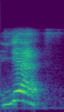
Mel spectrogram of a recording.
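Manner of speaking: put-on high, loud little-kid yes; a pouting kid insisting; child's answer. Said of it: "You sad at me?".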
